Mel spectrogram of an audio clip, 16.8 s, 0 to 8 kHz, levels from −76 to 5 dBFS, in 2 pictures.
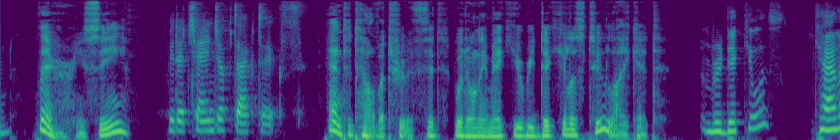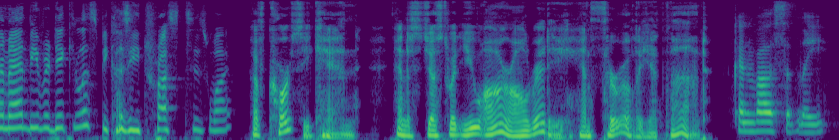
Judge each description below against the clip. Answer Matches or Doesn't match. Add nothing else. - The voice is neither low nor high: Matches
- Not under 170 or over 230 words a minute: Matches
